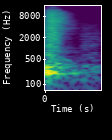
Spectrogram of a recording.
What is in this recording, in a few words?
clear snare drum sample g key, snare one shot tuned to the G note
